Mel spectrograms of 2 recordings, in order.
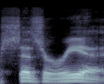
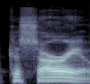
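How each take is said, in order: First: The name is said with an English pronunciation. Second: The name is said with a local, non-English pronunciation.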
